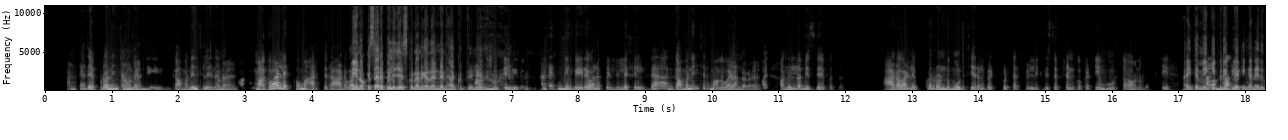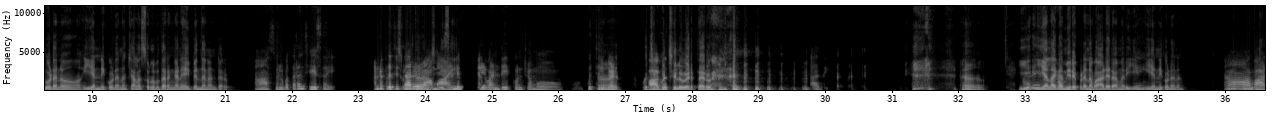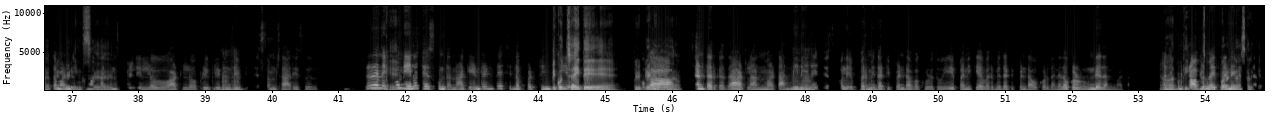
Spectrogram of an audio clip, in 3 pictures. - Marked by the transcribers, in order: static; distorted speech; other background noise; laugh; in English: "బిజీ"; in English: "ప్రీ"; laugh; in English: "ప్రీపెటింగ్స్"; in English: "కజిన్స్"; in English: "ప్రీ ప్లీటింగ్"; in English: "శారీస్"; in English: "ప్రీ"; unintelligible speech
- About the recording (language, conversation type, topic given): Telugu, podcast, సాంప్రదాయాన్ని ఆధునికతతో కలిపి అనుసరించడం మీకు ఏ విధంగా ఇష్టం?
